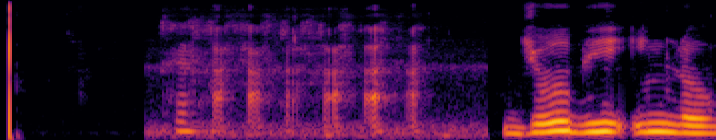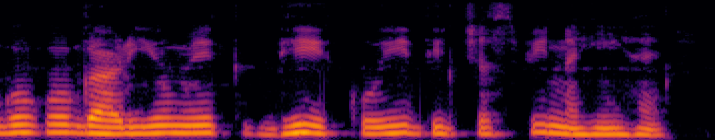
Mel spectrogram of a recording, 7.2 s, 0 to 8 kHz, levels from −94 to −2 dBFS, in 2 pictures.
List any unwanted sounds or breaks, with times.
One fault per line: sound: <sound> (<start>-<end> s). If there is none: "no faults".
sound: laugh (0.8-2.3 s)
